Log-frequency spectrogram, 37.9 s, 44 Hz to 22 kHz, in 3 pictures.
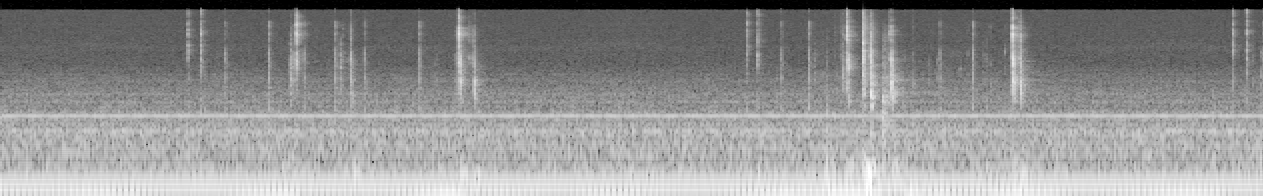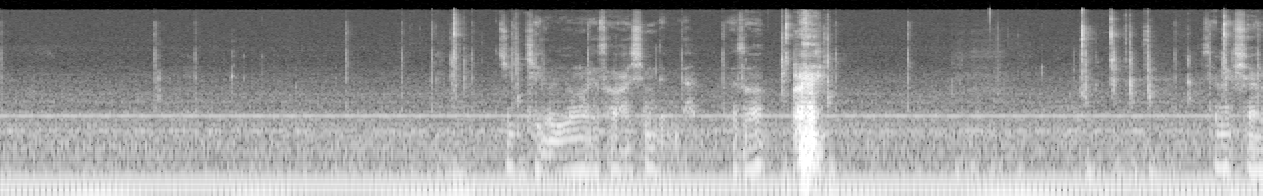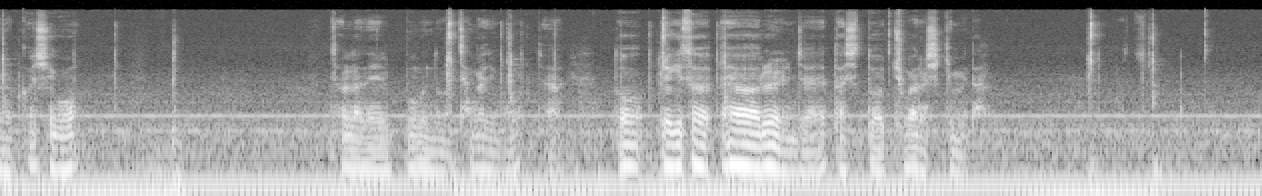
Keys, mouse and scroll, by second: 2.3-4.6 middle drag, 4.6 g, 7.8 middle click, 8.6 ctrl+KP_Add, 9.4 middle click, 10.1 g, 12.6-14.4 middle drag, 14.4 scroll down 1, 14.6-19.1 middle drag, 19.1-19.4 scroll down 2, 19.4 middle click, 20.1-20.5 scroll up 2, 20.5-23.7 middle drag, 23.7 alt+a, 24.4-25.6 middle drag, 25.6-26.0 scroll up 2, 26.0-29.0 middle drag, 29.8-34.1 shift+middle drag, 34.1-36.2 drag, 36.2-37.3 shift+middle drag, 37.3-37.8 drag.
